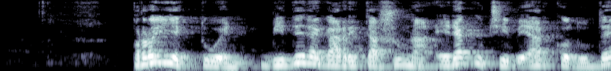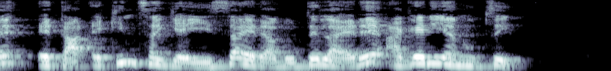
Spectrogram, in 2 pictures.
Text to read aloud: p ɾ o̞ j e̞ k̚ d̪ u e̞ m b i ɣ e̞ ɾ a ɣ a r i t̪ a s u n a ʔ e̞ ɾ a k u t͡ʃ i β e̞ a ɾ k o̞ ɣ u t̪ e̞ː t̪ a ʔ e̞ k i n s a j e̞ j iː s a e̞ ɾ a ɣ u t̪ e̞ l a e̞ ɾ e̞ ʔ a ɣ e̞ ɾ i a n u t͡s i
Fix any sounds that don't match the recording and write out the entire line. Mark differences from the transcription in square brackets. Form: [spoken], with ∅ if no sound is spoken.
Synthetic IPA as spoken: p ɾ o̞ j e̞ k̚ [t̪] u e̞ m b i [ð] e̞ ɾ a ɣ a r i t̪ a s u n a ʔ e̞ ɾ a k u t͡ʃ i β e̞ a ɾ k o̞ [ð] u t̪ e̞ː t̪ a ʔ e̞ k i n [t͡s] a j e̞ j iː s a e̞ ɾ a [ð] u t̪ e̞ l a e̞ ɾ e̞ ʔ a ɣ e̞ ɾ i a n u t͡s i

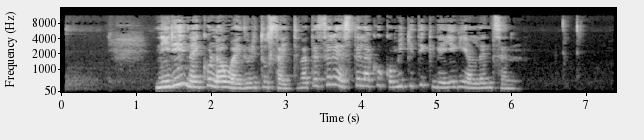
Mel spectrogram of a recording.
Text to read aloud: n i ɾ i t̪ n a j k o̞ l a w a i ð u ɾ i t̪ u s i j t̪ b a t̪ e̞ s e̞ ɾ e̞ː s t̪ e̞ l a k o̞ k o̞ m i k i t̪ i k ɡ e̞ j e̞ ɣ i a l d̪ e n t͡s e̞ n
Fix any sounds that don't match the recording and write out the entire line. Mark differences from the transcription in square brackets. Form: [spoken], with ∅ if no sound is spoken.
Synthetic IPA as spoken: n i ɾ i [∅] n a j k o̞ l a w a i ð u ɾ i t̪ u s [a] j t̪ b a t̪ e̞ s e̞ ɾ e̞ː s t̪ e̞ l a k o̞ k o̞ m i k i t̪ i k ɡ e̞ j e̞ ɣ i a l d̪ e n t͡s e̞ n

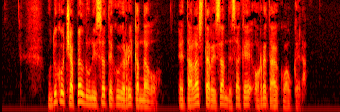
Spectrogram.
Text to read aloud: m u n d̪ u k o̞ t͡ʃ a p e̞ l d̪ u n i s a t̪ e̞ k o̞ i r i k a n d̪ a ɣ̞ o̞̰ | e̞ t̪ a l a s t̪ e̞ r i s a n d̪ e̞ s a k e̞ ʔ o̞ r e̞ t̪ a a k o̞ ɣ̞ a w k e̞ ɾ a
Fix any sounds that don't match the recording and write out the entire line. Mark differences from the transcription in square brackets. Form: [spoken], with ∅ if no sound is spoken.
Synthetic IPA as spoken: m u n d̪ u k o̞ t͡ʃ a p e̞ l d̪ u n i s a t̪ e̞ k o̞ i r i k a n d̪ a ɣ̞ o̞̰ | e̞ t̪ a l a s t̪ e̞ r i s a n d̪ e̞ s a k e̞ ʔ o̞ r e̞ t̪ a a k o̞ [∅] a w k e̞ ɾ a

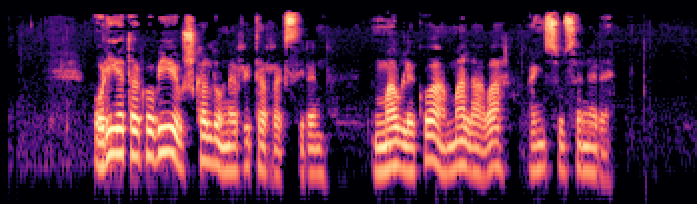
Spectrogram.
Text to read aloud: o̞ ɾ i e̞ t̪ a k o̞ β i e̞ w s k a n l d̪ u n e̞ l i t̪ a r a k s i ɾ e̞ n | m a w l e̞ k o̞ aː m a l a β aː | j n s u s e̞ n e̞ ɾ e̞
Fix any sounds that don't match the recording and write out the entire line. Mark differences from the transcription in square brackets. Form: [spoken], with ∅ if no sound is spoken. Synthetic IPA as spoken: o̞ ɾ i e̞ t̪ a k o̞ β i e̞ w s k a [∅] l d̪ u n e̞ [r] i t̪ a r a k s i ɾ e̞ n | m a w l e̞ k o̞ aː m a l a β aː | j n s u s e̞ n e̞ ɾ e̞

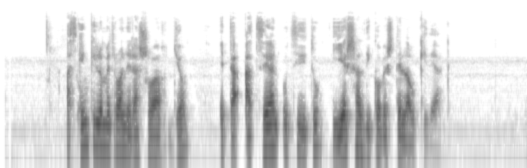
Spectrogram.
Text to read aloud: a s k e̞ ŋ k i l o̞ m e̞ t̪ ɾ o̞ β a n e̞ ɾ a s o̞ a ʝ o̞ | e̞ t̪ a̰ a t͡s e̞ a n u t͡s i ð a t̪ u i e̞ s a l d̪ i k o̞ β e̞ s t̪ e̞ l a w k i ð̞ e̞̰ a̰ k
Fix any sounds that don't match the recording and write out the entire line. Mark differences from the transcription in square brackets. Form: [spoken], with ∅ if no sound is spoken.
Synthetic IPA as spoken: a s k e̞ ŋ k i l o̞ m e̞ t̪ ɾ o̞ [∅] a n e̞ ɾ a s o̞ a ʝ o̞ | e̞ t̪ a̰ a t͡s e̞ a n u t͡s i ð [i] t̪ u i e̞ s a l d̪ i k o̞ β e̞ s t̪ e̞ l a w k i ð̞ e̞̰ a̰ k

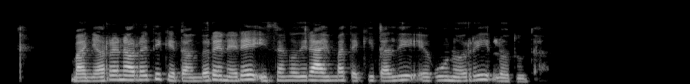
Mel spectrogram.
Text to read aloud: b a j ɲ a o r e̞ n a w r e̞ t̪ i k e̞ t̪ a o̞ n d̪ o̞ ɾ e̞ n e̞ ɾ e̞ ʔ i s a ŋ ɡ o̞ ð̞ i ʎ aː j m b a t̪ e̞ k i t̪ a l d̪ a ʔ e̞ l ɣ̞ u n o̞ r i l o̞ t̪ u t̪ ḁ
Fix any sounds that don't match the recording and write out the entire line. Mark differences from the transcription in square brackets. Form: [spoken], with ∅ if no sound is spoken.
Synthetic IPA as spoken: b a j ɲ a o r e̞ n a w r e̞ t̪ i k e̞ t̪ a o̞ n d̪ o̞ ɾ e̞ n e̞ ɾ e̞ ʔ i s a ŋ ɡ o̞ ð̞ i [ɾ] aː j m b a t̪ e̞ k i t̪ a l d̪ [i] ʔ e̞ [∅] ɣ̞ u n o̞ r i l o̞ t̪ u t̪ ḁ

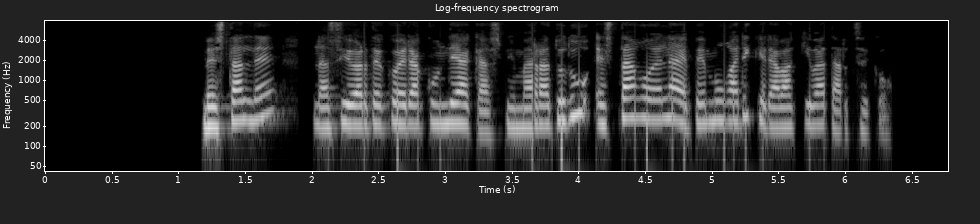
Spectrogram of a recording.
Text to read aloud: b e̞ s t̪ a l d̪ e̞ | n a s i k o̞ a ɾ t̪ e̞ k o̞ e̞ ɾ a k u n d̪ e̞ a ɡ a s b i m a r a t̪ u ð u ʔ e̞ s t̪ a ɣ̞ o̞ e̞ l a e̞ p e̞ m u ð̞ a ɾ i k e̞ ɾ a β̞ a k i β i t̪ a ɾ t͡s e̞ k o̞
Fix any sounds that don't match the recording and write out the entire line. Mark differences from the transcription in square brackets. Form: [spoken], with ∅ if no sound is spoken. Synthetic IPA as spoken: b e̞ s t̪ a l d̪ e̞ | n a s i [∅] o̞ a ɾ t̪ e̞ k o̞ e̞ ɾ a k u n d̪ e̞ a [k] a s [p] i m a r a t̪ u ð u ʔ e̞ s t̪ a ɣ̞ o̞ e̞ l a e̞ p e̞ m u [ɣ̞] a ɾ i k e̞ ɾ a β̞ a k i β [a] t̪ a ɾ t͡s e̞ k o̞

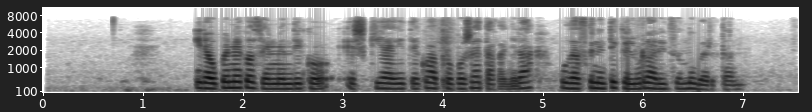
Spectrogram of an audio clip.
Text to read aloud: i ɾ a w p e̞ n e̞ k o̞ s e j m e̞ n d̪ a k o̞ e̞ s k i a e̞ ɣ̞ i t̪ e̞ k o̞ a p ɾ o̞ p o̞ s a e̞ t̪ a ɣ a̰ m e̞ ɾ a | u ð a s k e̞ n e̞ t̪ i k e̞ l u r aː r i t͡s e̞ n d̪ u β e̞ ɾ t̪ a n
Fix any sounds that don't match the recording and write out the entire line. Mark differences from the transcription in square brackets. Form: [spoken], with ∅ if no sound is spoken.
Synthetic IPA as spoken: i ɾ a w p e̞ n e̞ k o̞ s e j m e̞ n d̪ [i] k o̞ e̞ s k i a e̞ ɣ̞ i t̪ e̞ k o̞ a p ɾ o̞ p o̞ s a e̞ t̪ a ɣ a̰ [ɲ] e̞ ɾ a | u ð a s k e̞ n e̞ t̪ i k e̞ l u r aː [ɾ] i t͡s e̞ n d̪ u β e̞ ɾ t̪ a n

